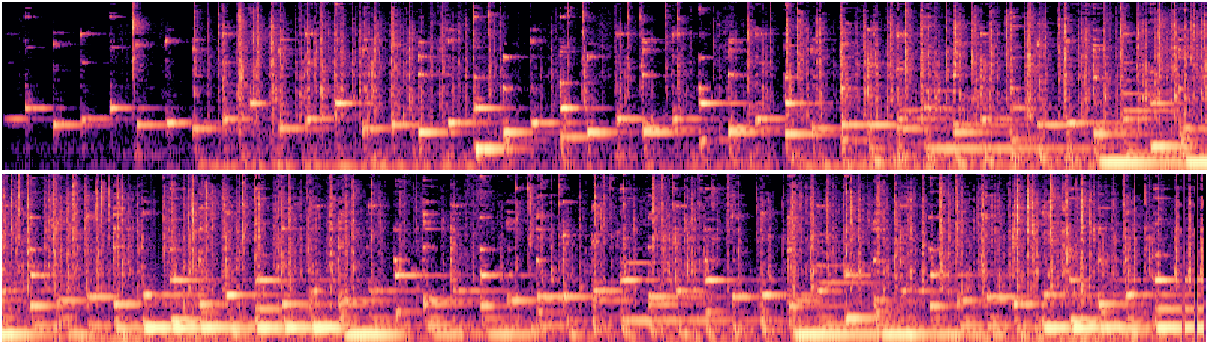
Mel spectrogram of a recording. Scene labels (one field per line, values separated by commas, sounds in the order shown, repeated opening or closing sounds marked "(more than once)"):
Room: office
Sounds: keyboard typing, phone ringing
